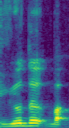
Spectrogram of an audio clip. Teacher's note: یا دال پیش ید، دال کے اوپر قلقلہ کریں گے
